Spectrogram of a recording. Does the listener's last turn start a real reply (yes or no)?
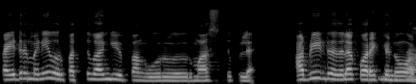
no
